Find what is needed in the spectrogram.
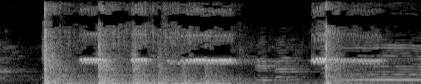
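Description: Music with loud drum strikes, several in quick succession, then another near the end. A shrill high tone sounds on and off over them.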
